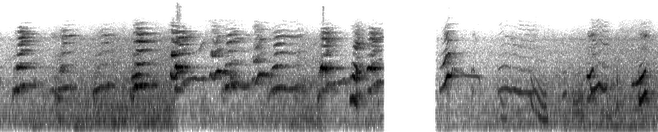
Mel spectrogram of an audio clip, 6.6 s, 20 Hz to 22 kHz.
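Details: Newborn puppies at 19 days old whining and squeaking in a steady stream of short high calls, a momentary gap, then longer drawn-out wavering whimpers.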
